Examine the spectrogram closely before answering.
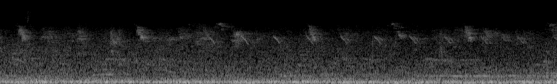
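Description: Small birds chirping over and over, short high falling chirps two or three times a second, over a steady low rumble.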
